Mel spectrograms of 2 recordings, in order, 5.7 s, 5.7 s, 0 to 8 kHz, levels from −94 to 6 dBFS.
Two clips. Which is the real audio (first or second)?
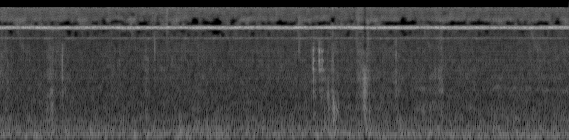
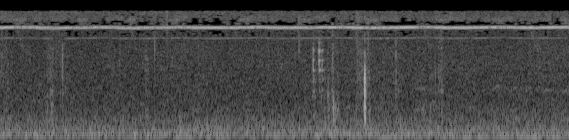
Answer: second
